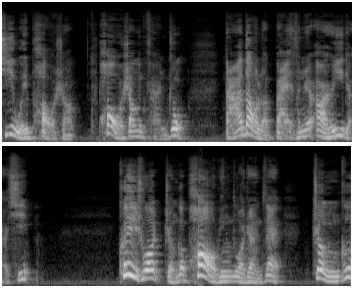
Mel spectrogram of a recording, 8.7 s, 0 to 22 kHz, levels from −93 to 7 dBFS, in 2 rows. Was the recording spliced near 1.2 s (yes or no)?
yes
